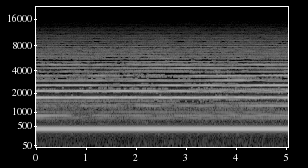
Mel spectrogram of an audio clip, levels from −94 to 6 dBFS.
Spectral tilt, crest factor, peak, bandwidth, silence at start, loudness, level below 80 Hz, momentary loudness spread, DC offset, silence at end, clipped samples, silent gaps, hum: 2 dB/octave; 12 dB; -10 dBFS; 12.5 kHz; 0 s; -21 LUFS; -74 dBFS; 1 LU; under 0.1%; 0 s; under 0.1%; none; none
